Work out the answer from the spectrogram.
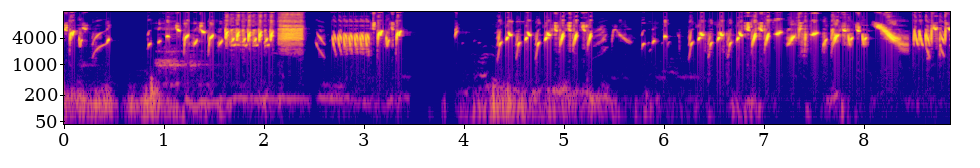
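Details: European goldfinch singing: a rapid, tinkling jumble of high twittering notes, buzzy trills and liquid chirps in bursts, with a brief pause midway, alongside low faint rustling noise.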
